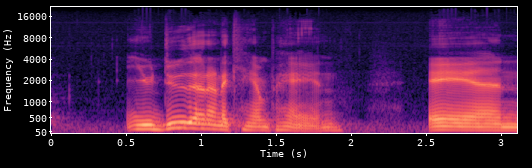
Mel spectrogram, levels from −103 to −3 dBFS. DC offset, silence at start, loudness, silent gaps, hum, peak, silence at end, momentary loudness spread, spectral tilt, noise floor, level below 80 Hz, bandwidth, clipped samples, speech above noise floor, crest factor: under 0.1%; 0.5 s; -25 LUFS; none; none; -8 dBFS; 0 s; 12 LU; -6 dB/octave; -57 dBFS; -58 dBFS; 15.5 kHz; under 0.1%; 32 dB; 18 dB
